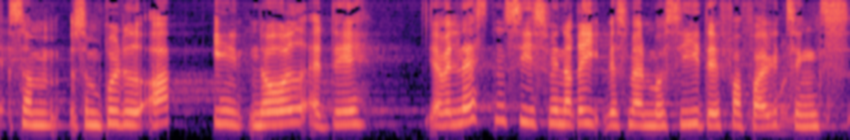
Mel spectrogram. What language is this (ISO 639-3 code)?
dan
